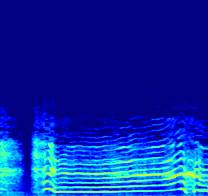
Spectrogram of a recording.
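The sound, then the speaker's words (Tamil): A woman cries and whimpers: a short sob, then a long, loud wailing moan with a wavering tone, bending upward briefly near the end before breaking into another sob. “அழாத அழாத அழாதமா, நான் இருக்கேன், கவலைப்படாத.”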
